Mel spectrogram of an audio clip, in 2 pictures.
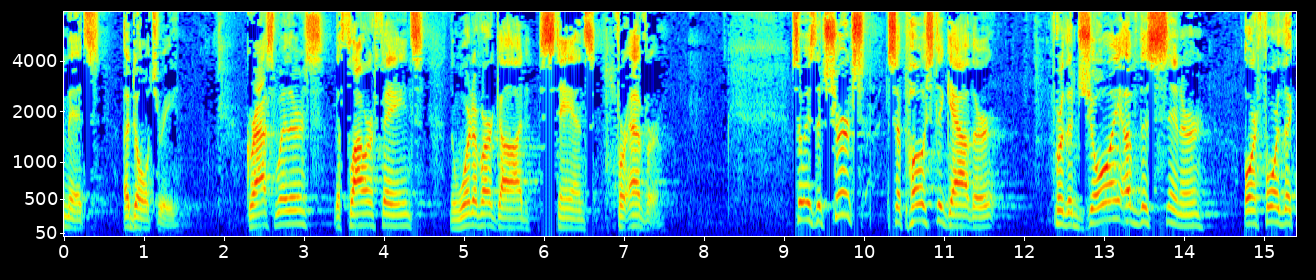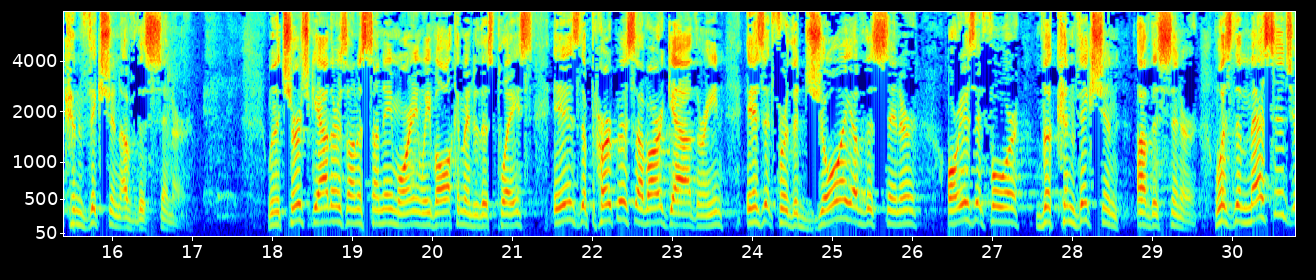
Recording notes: Sunday Morning Sermon Audio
